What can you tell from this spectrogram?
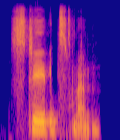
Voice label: "statesman", Indian

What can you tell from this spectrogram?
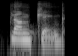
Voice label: "planking", Indian; Dictionary

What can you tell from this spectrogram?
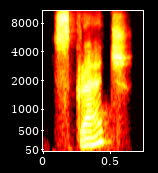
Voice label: "scratch", Indian

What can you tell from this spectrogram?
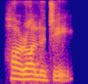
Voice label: "horology", Indian

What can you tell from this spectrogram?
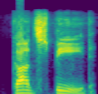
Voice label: "Godspeed", American

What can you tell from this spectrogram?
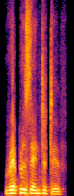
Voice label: "representative", Indian

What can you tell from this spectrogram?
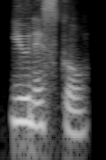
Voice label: "UNESCO", Indian

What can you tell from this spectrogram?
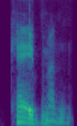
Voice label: "caveman", American

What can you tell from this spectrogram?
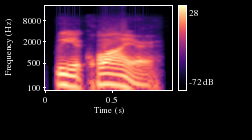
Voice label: "reacquire", American

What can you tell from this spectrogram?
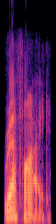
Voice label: "raphide", American

